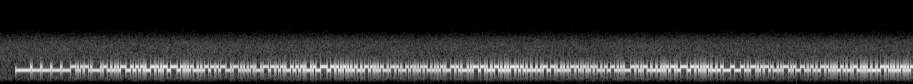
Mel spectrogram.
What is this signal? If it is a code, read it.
RTTY (75 baud, 170 Hz shift), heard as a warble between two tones, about 750 Hz centre. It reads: ZJOIG ZTRCA OEFGE GIGBT DWARC URLJG KEHAJ PQZHF DLWNX ZQSHT SQVMN CEBNP YPZYQ …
